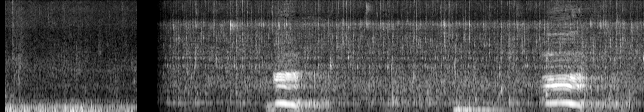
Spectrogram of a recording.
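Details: Traditional village livestock cattle on village streets on a farm, two short rising-falling moos with rich harmonics around four and eight seconds, a brief dropout near two seconds, and steady background noise with low rumble.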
